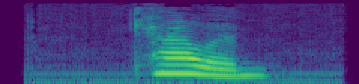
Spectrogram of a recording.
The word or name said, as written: calid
